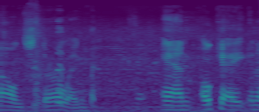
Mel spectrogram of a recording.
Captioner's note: laughs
